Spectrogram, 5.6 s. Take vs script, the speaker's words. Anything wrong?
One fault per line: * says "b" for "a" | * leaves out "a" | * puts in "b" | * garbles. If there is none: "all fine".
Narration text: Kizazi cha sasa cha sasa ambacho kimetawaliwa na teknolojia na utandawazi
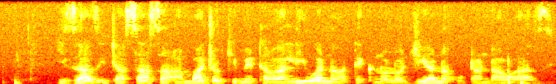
* leaves out "cha sasa"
